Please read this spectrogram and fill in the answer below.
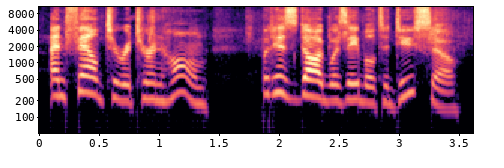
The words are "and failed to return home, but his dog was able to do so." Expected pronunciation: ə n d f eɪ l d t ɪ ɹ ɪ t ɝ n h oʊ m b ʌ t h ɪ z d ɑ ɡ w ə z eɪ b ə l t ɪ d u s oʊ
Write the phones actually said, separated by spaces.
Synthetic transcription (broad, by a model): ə n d f eɪ l d t ɪ ɹ ɪ t ɝ n h oʊ m b ʌ t h ɪ z d ɑ ɡ w ə z eɪ b ə l t ɪ d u s oʊ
